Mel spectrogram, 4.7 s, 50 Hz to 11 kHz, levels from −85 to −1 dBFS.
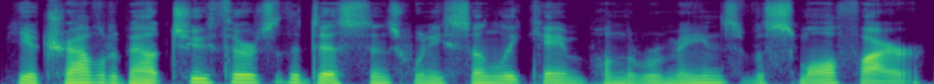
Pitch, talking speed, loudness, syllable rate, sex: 115 Hz, 255 wpm, -21 LUFS, 6.4 syllables/s, male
